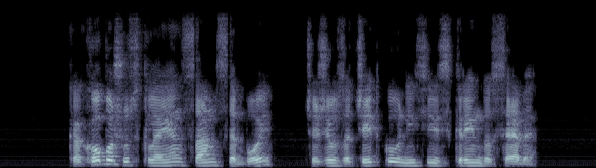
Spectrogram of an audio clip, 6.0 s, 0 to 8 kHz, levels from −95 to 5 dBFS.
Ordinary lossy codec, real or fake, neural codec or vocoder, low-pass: none; real; none; 7.2 kHz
